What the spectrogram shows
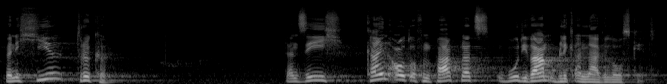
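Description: A man preaching a sermon to his congregation, swinging between loud emphatic peaks and quiet low phrases and repeating lines for emphasis. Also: lively intonation, measured pace. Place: church hall. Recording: long hall reverb.

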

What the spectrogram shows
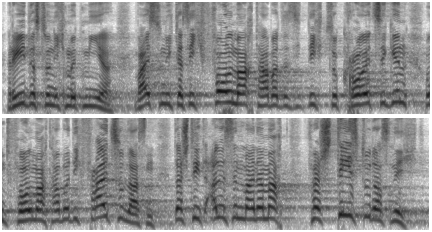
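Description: A man's voice: sits high, expressive, moderate pace, hardly any pauses, pitched above the performer's own voice. A man voicing an agitated, imperious male Roman governor who fires off raised, demanding questions. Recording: long hall reverb.

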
